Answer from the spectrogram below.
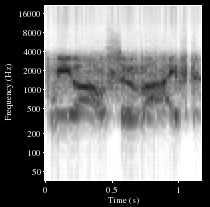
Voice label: radio bot end clean, balkan; vo

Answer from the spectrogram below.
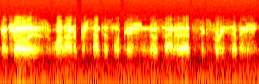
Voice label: control 100 percent, metropolice vo; Half Life Alyx

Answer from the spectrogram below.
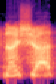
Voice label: nice shot, player vo seal; Counter Strike; CS:GO

